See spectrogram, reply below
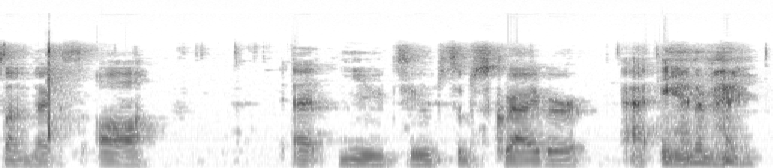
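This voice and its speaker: Speaking slowly in a lowish voice, a teenage streamer mumbles casual commentary to himself as he scrolls through and reads out titles. The recording is muffled and lo-fi with a faint noise underneath.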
